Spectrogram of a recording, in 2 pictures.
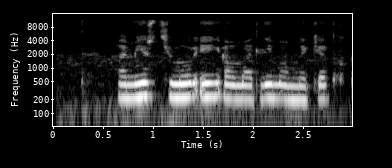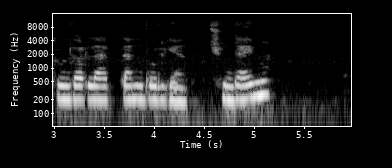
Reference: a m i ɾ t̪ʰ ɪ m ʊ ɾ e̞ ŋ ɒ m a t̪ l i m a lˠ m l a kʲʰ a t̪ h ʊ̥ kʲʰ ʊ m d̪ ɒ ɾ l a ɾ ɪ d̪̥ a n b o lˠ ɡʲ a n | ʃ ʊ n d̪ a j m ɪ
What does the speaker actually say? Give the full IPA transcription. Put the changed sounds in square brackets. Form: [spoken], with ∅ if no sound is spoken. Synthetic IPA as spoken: a m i ɾ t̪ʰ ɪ m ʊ ɾ e̞ ŋ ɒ m a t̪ l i m a [∅] m l a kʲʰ a t̪ h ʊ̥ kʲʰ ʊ m d̪ ɒ ɾ l a ɾ ɪ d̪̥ a n b o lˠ ɡʲ a n | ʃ ʊ n d̪ a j m ɪ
